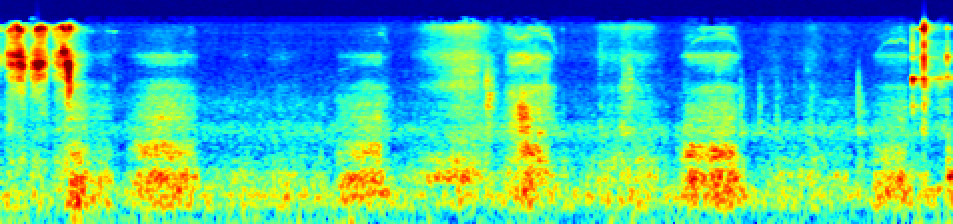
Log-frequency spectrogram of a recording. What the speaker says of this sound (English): I'm going to just put a little bit of a hone on the cutting edge of this tool.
